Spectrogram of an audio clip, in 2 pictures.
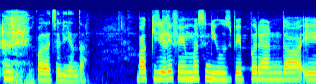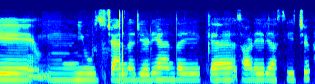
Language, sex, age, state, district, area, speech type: Dogri, female, 18-30, Jammu and Kashmir, Reasi, rural, spontaneous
